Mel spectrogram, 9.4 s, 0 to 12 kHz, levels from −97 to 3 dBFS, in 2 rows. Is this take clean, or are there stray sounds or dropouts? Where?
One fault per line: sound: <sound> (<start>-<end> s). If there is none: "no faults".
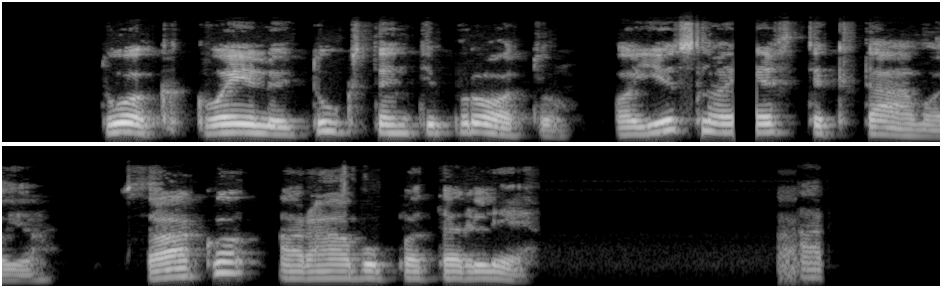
sound: dropout (3.7-3.8 s)
sound: laugh (8.6-8.8 s)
